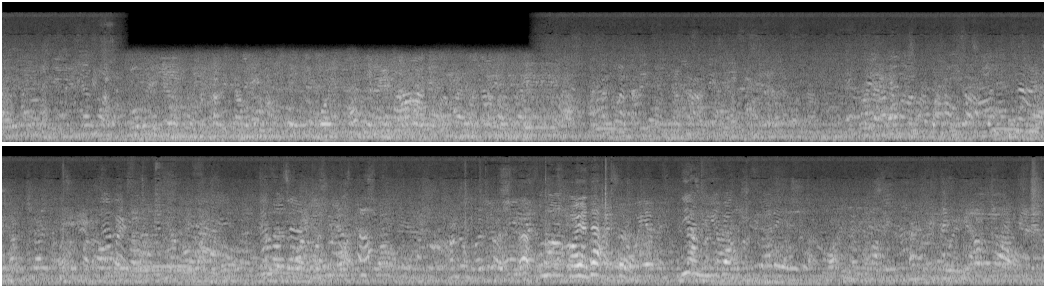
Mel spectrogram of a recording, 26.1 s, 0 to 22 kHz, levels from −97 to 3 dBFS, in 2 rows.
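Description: A recording of everyday sounds turns dull and hissy from 1.33 to 6.84 s, shifting about 3 dB in level. This is digital radio blending to analogue: the receiver cross-fades over 265 ms to the station's AM broadcast, which brings hiss roughly 30 dB down and then fades back.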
